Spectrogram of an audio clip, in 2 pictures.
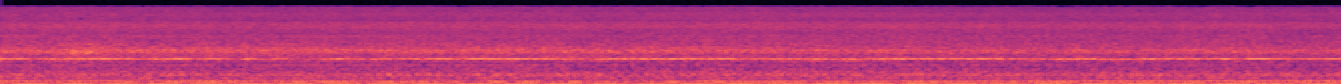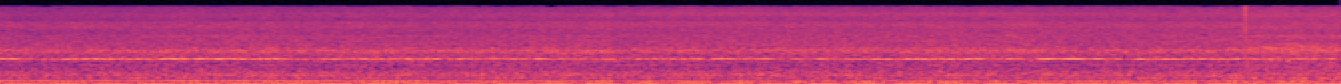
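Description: Steady, loud industrial machinery drone with a constant high-pitched whine running through it: the mixed running noise of the ship's generator plant and the container-terminal machinery working below.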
